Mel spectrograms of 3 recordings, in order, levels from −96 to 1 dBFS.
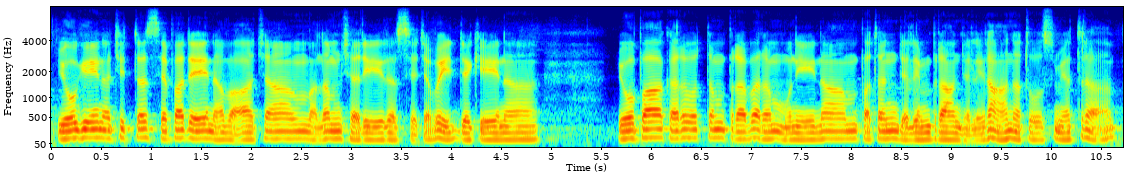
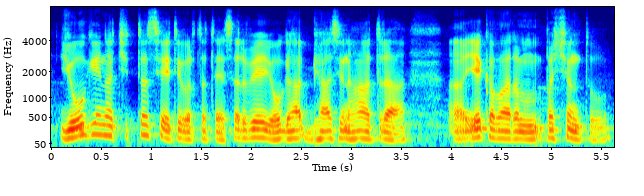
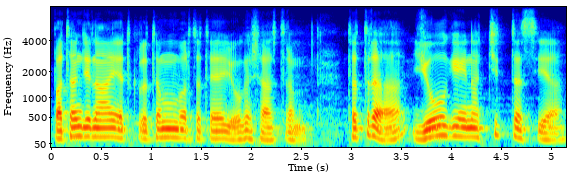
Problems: background sounds at intervals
